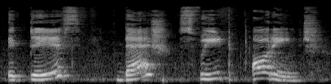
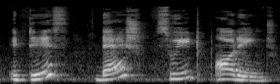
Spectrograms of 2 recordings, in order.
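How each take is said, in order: First: Slow dictation, with a slight lean on "dash". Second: Said in the usual way. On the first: Shown as a demonstration. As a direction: read it out slowly so students can write. (धीमी गति से बोलकर लिखवाना)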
